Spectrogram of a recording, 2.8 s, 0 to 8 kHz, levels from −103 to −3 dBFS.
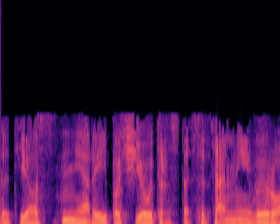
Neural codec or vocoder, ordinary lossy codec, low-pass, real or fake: none; AAC, 16 kbps; 7.2 kHz; real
